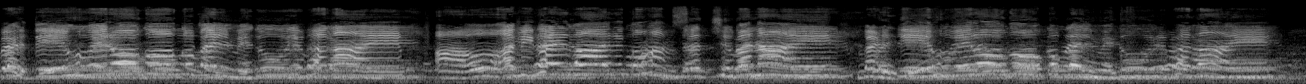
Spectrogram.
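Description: A group of schoolgirls singing a Hindi song together in unison, phrase by phrase with brief breaks for breath.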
